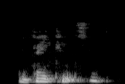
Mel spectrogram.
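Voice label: "vacancy", British English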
